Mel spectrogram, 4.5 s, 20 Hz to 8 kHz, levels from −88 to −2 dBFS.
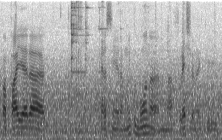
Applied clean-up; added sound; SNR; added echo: none; Shatter; 5 dB; none.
